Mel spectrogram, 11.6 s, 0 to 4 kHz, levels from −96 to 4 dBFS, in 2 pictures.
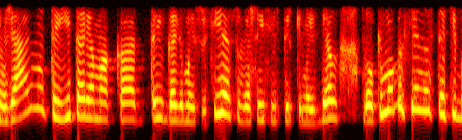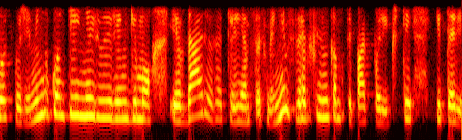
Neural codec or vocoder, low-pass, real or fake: none; 3.6 kHz; real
